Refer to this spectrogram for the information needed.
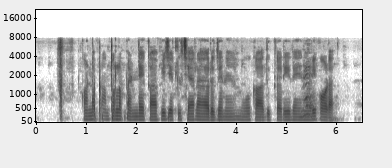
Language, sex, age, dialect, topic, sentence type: Telugu, male, 18-24, Utterandhra, agriculture, statement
